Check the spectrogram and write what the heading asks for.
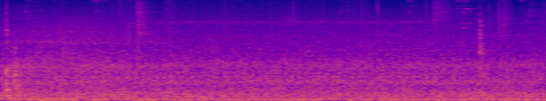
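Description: Isuzu Erga city bus's diesel engine running with a steady low rumble as the bus pulls slowly away from its stop.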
